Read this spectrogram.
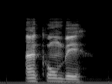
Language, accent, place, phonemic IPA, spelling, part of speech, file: French, France, Lyon, /ɛ̃.kɔ̃.be/, incomber, verb, LL-Q150 (fra)-incomber.wav
- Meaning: to behove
